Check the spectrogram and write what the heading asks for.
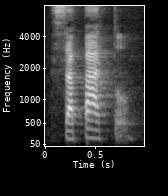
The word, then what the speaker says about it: zapato: Learning to recognize the pattern that the Spanish Z indeed sounds like the American S. So corazón, zapato. So that is a pronunciation tip that will help you to sound more fluent.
